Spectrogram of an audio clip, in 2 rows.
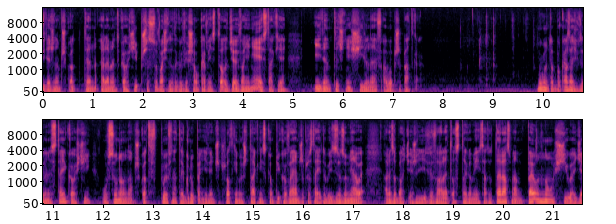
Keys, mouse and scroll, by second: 0.1 click, 3.1 r, 8.8 Escape, 9.3-9.9 scroll down 2, 10.0 shift+middle click, 10.6 shift+right click, 13.3 right click, 14.7 click, 17.5 click, 18.5 click, 20.0 right click, 20.6 r.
